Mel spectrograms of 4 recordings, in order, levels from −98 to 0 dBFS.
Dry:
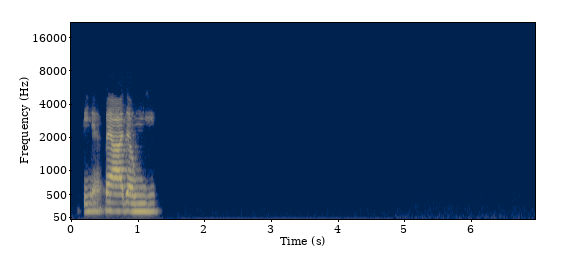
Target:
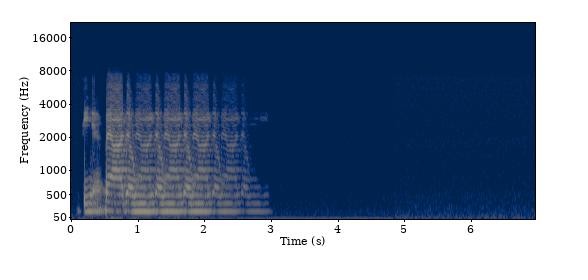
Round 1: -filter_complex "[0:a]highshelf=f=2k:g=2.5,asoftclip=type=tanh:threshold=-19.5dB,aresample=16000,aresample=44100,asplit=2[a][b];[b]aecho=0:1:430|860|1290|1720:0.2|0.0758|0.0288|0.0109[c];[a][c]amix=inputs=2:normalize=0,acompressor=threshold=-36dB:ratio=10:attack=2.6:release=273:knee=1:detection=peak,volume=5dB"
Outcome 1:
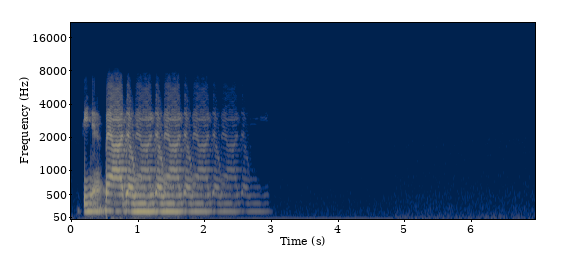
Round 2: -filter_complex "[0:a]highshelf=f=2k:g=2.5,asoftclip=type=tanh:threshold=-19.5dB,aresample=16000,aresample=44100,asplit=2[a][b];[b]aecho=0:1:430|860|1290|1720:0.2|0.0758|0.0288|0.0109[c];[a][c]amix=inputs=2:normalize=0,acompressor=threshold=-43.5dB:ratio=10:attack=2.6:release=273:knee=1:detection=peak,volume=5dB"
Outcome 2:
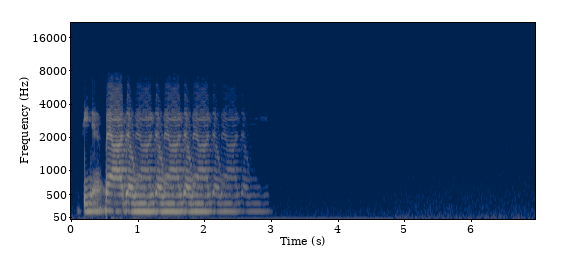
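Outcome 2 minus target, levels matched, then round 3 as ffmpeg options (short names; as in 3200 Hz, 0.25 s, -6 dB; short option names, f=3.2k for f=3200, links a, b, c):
4000 Hz band -4.0 dB
-filter_complex "[0:a]highshelf=f=2k:g=12,asoftclip=type=tanh:threshold=-19.5dB,aresample=16000,aresample=44100,asplit=2[a][b];[b]aecho=0:1:430|860|1290|1720:0.2|0.0758|0.0288|0.0109[c];[a][c]amix=inputs=2:normalize=0,acompressor=threshold=-43.5dB:ratio=10:attack=2.6:release=273:knee=1:detection=peak,volume=5dB"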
